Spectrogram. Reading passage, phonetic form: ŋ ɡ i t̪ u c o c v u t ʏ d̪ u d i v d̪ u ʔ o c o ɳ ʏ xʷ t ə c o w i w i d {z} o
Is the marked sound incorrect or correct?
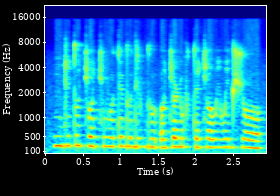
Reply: incorrect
